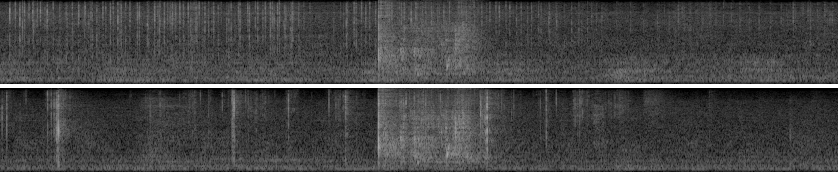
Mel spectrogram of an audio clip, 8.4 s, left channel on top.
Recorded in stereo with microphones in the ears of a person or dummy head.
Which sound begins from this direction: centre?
A splash, at 3.8 s.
